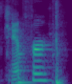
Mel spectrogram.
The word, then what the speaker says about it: camphor: camp or tree or campor tree however it's pronounced I just know it's c m p h o r tree keer okay it's camper yeah ah what is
